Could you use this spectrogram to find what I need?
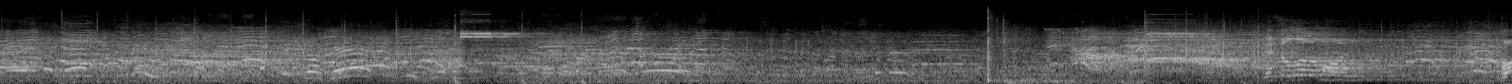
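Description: Shoes squeak sharply on a hardwood court.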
